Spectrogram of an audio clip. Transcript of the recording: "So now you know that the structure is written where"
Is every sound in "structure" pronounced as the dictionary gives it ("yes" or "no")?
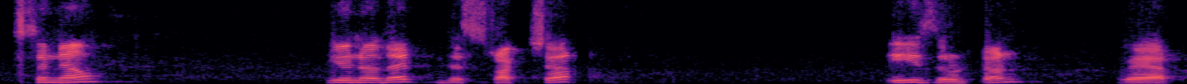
yes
